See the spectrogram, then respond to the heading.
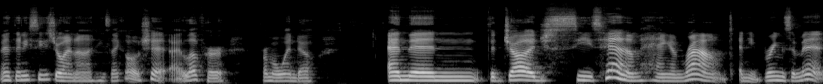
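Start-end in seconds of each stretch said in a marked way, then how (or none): none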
